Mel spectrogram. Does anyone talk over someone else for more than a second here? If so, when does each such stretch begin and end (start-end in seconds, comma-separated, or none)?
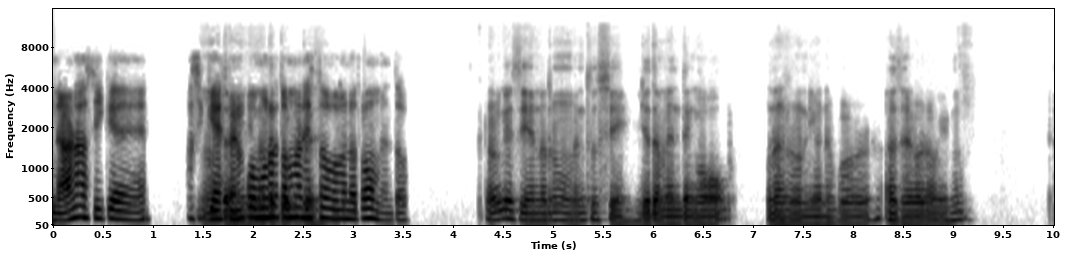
1.4-2.6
